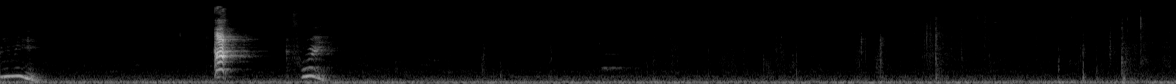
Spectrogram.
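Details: Miniature Pinscher MIMI, the youngest pinscher zero, lets out two short, sharp barks about a second apart after a brief voice, then the room settles into steady low hum with faint clicks.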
